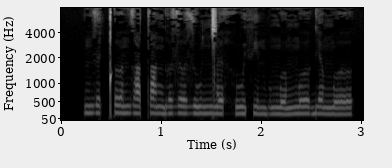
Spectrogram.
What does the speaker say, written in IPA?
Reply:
n z ə ǃ ɤ n z ɤ tˤ ɤ ŋ ɡ ɤ z ɤ z u ŋ͡ǀ ə h u fʲ ə m b ə ŋʷ ə ŋʷ ɤ ɡ ɛ ŋʷ ɤ

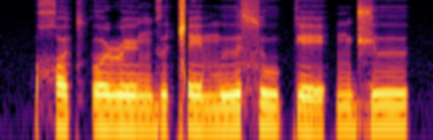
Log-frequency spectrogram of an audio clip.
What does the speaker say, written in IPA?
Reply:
χ o t͡sʼ o ɭ ø ŋ ɡ ɯ ǁ e m ɯ s u k e | n d͡ʒ ɯ

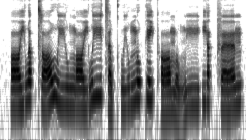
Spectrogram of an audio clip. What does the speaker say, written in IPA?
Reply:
ɔː˨˧ j w ɐ˥ p̚ t͡s ɔː˨˥ w iː˨ w ŋ ɔː˨ j w iː˥ t͡s ɐ˨˩ w kʷʰ iː˨˧ w n̪ o˥ w k e˥ j pʰ ɔː˨˧ m o˨˩ w m iː˥ | j ɐ˧ k̚ f œː˨˧ m

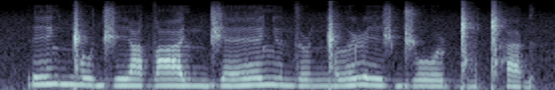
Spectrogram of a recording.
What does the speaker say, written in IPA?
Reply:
ɾ e lʲ ŋ͡ǁ o d͡ʒ eː dˤ aː lʲ n d͡ʒ ɛː lʲ ɵ n z ə˞ ŋ͡ǁ ɵ ə̯ ɭ eː ʒ d͡ʒ oː ɭ ɡ͡ǁ a ǁʰ a ɡ

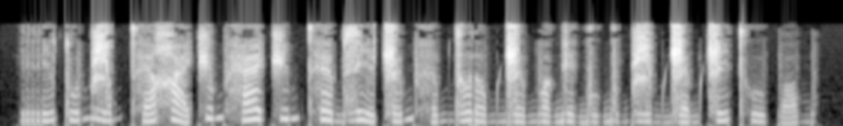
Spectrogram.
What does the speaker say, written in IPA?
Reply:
r i˩˥ tʷ ɛ˩˥ b ʑ ʌ˩˥ b t̪ʰ ɛ˩˥ χ æ˧˩˧ t͡ʃ ɘ˧˥ b h æ˧˥˧ t͡ʃ i˧˥ b t̪ʰ ɛ˧˩ b z i˧˩˧ ʈ͡ʂ ɘ˩˥ b h ɘ˩˥ b d ɤ˧˥˧ ɾ ɤ˧˩˧ b ɖ͡ʐ ɘ˧˩˧ b ʌ˧˩˧ ɡ e˧˩ ɡ u˧˩˧ ɡ u˧˩˧ b ʑ ɘ˧˩ b ɖ͡ʐ ɛ˧˩˧ b ʈ͡ʂ i˧˥˧ t̪ʰ u˧˩ p ɔ˩˥ b

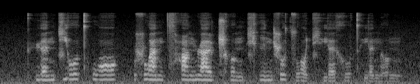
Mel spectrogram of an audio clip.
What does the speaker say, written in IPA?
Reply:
pʰ ɥ ɛ˧˥ n t͡ɕ j o˥ ʊ̯ t̪ʰ w ɔ˥ | ʂ w a˥˩ n t͡sʰ ɑ˥ ŋ ɻ a˥˩ ɪ̯ ʈ͡ʂʰ ɤ˧˥ ŋ t͡ɕʰ i˧˥ n ʂ u˥˩ t͡s w ɔ˧˥ t͡ɕʰ j ɛ˧˥ x u˧˥ t̪ʰ j ɛ˨˩ n ɤ˥˩ ŋ

